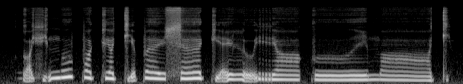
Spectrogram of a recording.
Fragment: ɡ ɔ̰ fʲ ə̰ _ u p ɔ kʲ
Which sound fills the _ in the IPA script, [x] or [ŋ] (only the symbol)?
ŋ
